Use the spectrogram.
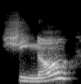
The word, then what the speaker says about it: Chinon: not from Chinon, but we would pronounce it as, in my best French accent, Chinon, which is a township in the center of France.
